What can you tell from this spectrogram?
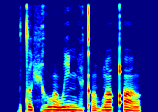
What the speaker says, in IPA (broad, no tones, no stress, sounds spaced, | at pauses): t o ç o̤ w õ w i ɲ æ̤ kʼ õ ɓ õ qʼ õ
